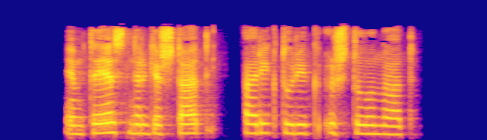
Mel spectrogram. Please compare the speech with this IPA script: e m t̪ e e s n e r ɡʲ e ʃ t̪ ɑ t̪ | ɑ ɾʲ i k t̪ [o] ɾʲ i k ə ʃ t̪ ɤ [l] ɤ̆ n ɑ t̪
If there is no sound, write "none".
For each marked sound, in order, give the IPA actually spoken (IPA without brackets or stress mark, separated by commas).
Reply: u, l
